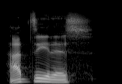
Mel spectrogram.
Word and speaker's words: Hatzidis: Our guest today is Niki Hatzidis.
